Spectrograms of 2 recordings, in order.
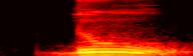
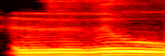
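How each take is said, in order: First: The consonant is a plain stopped d sound. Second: The consonant is a buzzing z-like sound. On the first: The speaker calls it wrong. "terdengarnya dal ya" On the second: The speaker calls it right.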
